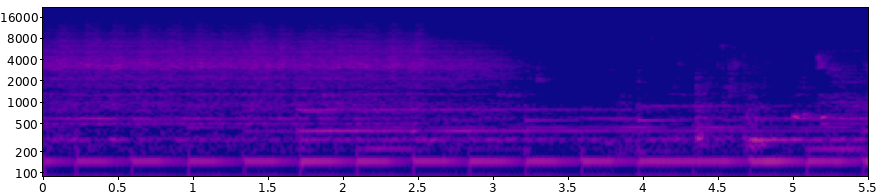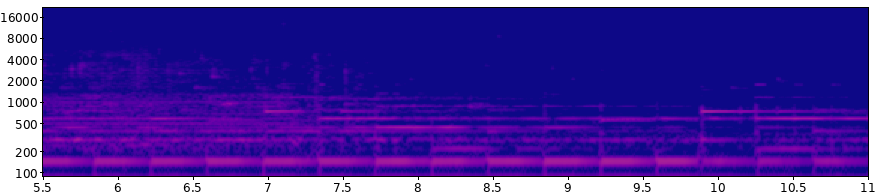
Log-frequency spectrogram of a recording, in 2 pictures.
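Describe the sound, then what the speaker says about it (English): Water from the enema function of a Bio Bidet BB-1700 Bliss bidet, a strong, narrow, non-aerated stream that hisses loudly for about three seconds, then stops and leaves quieter background hum and small clicks. "It produces a strong, non-aerated, narrow stream of water that's meant to stimulate the rectum and relieve constipation."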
